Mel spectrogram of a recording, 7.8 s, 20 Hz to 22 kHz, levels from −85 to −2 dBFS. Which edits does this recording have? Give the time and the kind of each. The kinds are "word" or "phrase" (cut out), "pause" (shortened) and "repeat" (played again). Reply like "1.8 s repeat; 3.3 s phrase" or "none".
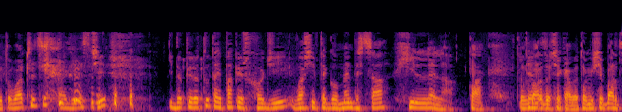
1.1 s word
